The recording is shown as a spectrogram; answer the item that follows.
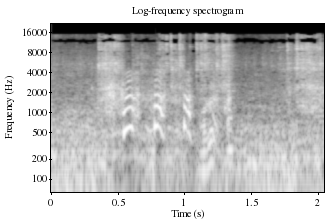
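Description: A metal omikuji box being shaken and tipped, the wooden fortune sticks inside rattling against its sides. A brief voice sounds about half a second in.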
